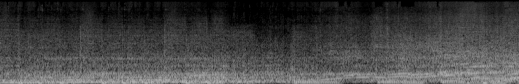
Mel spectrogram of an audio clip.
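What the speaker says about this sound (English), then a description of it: "A lot of spin right there for Eddie Willis on the starting line." Super stock drag car spinning its tires at the starting line of a drag strip, a loud, dense engine roar with wheelspin howl holding steady throughout, close and unbroken.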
